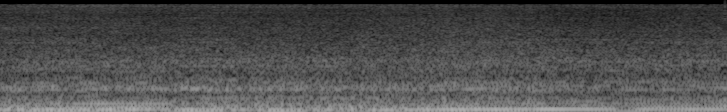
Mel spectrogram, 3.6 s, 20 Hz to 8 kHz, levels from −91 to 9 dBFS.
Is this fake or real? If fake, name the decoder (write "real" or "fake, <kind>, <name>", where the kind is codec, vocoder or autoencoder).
real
